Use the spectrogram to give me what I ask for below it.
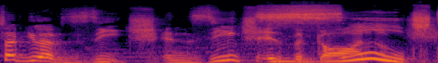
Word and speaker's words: Tzeentch: Next up, you have Tzeentch, and Tzeentch is the god of Tzeentch, that's how you pronounce However, it.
